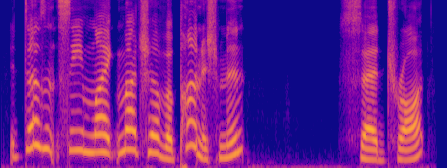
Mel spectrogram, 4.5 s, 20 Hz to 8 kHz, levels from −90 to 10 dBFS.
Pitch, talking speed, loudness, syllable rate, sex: 275 Hz, 135 wpm, -16 LUFS, 3.8 syllables/s, female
